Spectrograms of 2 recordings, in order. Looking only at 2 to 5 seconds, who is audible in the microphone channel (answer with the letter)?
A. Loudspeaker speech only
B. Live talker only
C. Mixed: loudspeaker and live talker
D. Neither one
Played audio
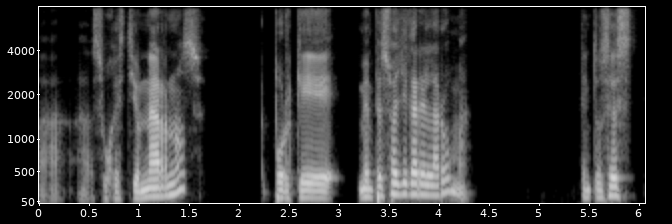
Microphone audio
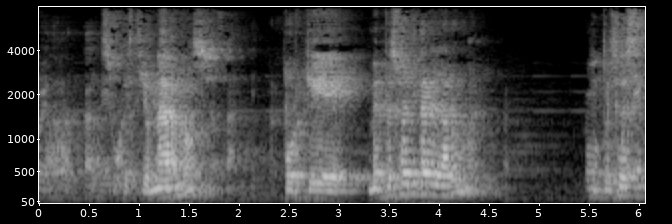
C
